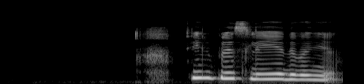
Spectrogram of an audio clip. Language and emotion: Russian, sad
